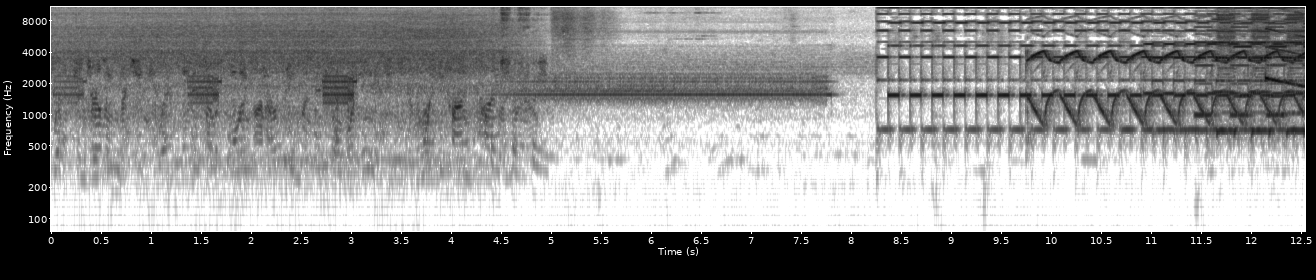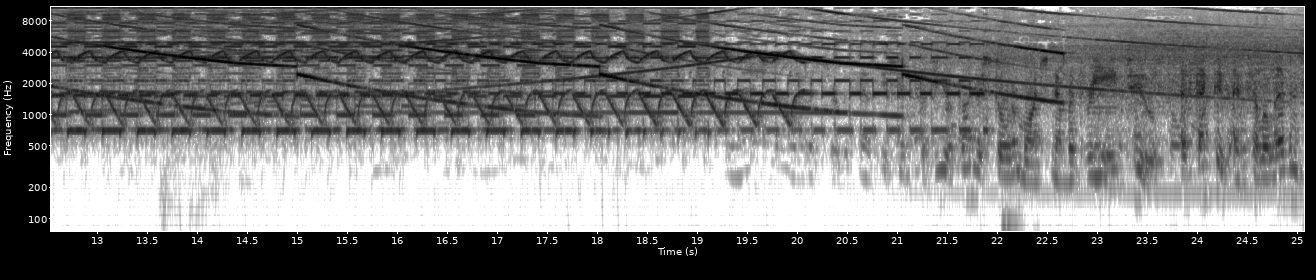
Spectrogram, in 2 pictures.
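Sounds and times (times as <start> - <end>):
fast warbling siren sweep: 9.8 - 25.0
pulsing electronic tone: 9.8 - 25.0
slow falling siren sweeps: 9.9 - 25.0.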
